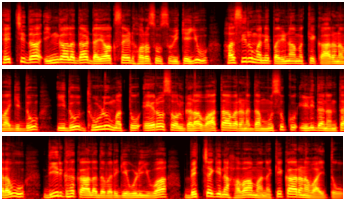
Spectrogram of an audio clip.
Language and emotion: Kannada, neutral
